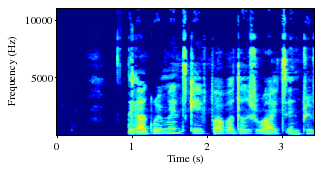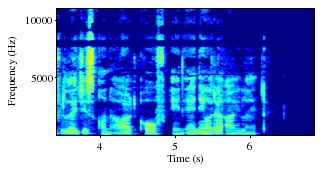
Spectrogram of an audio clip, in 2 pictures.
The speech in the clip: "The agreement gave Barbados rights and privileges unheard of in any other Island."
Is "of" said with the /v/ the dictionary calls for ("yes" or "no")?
no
